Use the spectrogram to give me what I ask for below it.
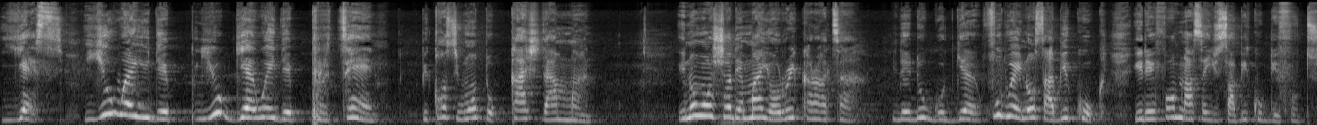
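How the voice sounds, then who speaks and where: A woman's voice: a little high, animated, normal speed, a little mellow. A woman with a Nigerian accent speaks Nigerian Pidgin in an informal, emphatic rant to viewers, teasing and repeating words for effect. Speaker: vlogger giving social commentary.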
